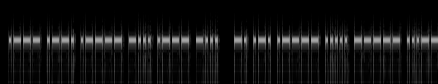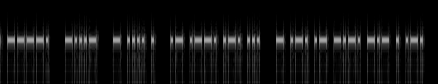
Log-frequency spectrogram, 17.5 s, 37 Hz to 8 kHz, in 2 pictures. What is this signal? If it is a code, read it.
Morse code, heard as a keyed tone, about 25 wpm, 610 Hz. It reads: JP1BJB NR15039 <BT> THE APRS TRACKER
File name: 2011-10-mp3 / n09-CW TO PS2 CONVERTER 25wpm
